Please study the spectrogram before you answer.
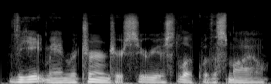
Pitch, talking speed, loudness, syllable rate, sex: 100 Hz, 220 wpm, -16 LUFS, 5.9 syllables/s, male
